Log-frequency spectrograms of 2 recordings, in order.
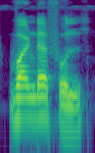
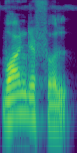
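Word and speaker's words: wonderful: तो उसमें जो स्ट्रेस सेलेबल है वो थोड़ा बोल्ड लेटर में लिखा हुआ है, तो वंडरफुल। आप सही प्रोनाउंसिएशन, अगर आप इसे वंडरफुल ना बोलें, ठीक, वंडरफुल, तो वंडरफुल में वन पर स्ट्रेस है।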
